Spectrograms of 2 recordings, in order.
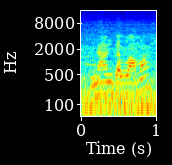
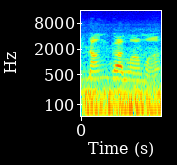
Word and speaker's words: Nangalama: I'm here with one of the 60-plus Black women expats, Nangalama. Hi. Did I say it right that time, didn't I? Nangalama. I said it right.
